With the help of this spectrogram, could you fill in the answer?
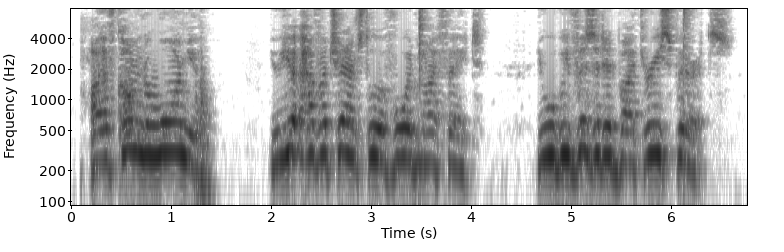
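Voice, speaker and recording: A raspy, female-sounding put-on character voice speaks at a high pitch and a moderate pace. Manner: solemn, warning, sepulchral.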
